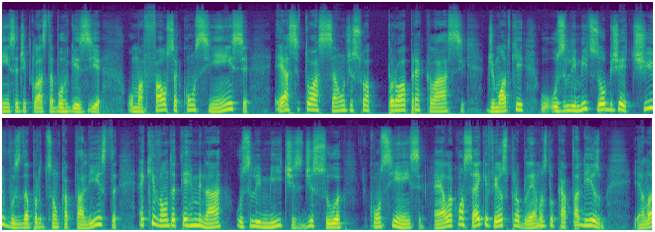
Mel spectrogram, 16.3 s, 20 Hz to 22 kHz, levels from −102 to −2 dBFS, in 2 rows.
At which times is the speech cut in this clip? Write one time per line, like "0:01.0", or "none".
0:13.5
